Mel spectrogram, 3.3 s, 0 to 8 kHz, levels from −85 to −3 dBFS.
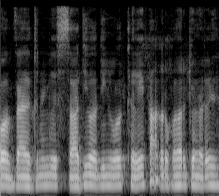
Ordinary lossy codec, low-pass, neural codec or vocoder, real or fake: MP3, 64 kbps; 7.2 kHz; codec, 16 kHz, 1 kbps, FunCodec, trained on Chinese and English, 50 frames a second; fake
